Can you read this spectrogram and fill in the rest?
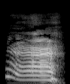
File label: gyro anger; Dota 2; gyrocopter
